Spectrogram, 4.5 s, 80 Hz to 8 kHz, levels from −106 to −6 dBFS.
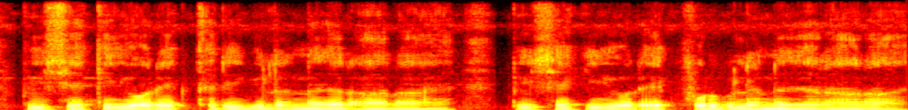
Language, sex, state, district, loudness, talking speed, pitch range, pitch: Hindi, male, Uttar Pradesh, Lalitpur, -16 LUFS, 265 wpm, 95-110 Hz, 105 Hz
